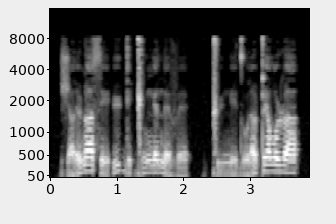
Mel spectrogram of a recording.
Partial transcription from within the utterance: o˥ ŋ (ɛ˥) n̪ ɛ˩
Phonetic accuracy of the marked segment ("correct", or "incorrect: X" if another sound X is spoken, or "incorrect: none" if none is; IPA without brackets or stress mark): correct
